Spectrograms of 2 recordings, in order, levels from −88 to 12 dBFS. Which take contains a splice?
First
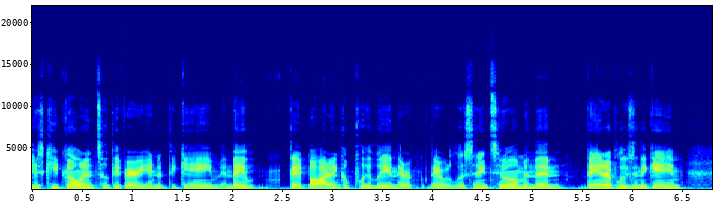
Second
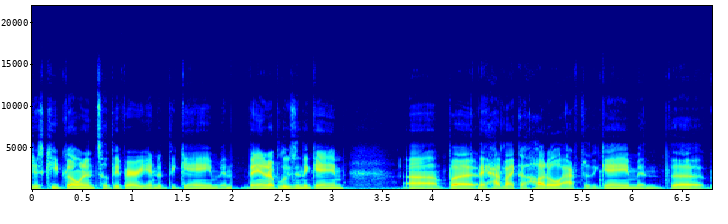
second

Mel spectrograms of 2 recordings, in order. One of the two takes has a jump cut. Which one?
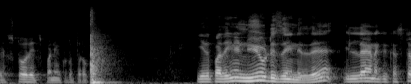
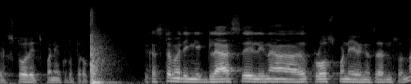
second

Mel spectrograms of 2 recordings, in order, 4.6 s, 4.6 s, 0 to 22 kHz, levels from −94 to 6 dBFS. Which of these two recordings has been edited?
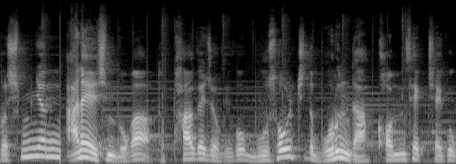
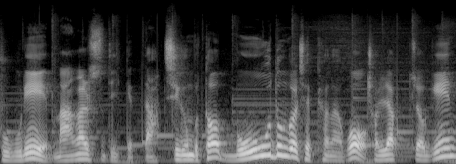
first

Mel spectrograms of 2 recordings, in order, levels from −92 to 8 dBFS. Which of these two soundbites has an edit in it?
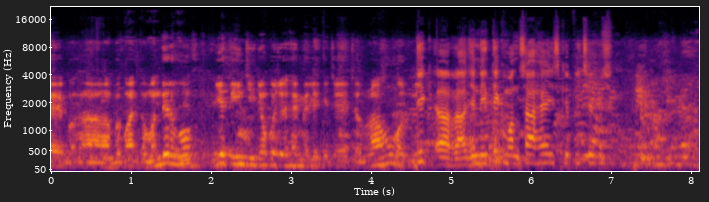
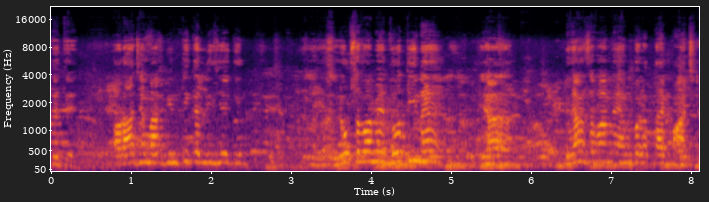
first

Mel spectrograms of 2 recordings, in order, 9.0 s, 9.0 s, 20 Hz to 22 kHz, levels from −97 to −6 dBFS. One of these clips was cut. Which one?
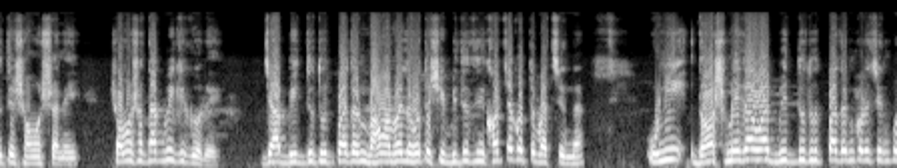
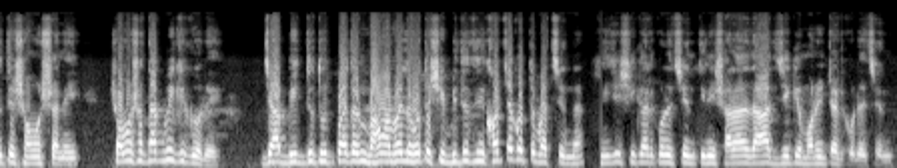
second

